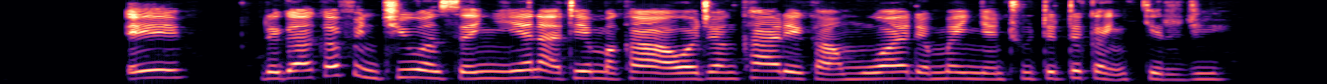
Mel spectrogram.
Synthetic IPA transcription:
ʔɛ˦h | dɪ˨ɡaː˨kɐ˦ɸɪ˨nt͡ʃiː˦wɔ˨nsɐ˦ɲjiː˦jɐ˦naː˨teː˦mɐ˨kaː˦ʔa˨wɐ˦d͡ʒɛ˦ŋkaː˦ɽeː˨kaː˨mʊ˦waː˦da˨mɐ˦˨ɲjɐ˦nt͡ʃuː˦tʊ˦tʊ˦kɐ˨ŋkʲɪ˨ɾd͡ʒiː˦

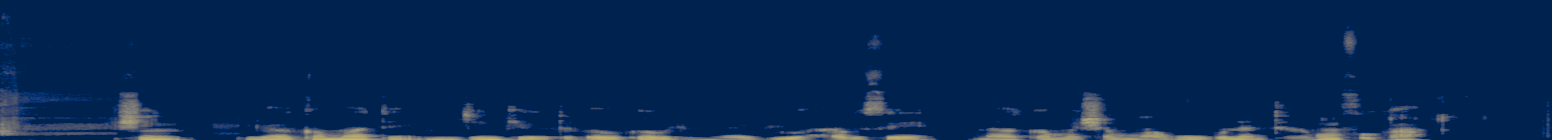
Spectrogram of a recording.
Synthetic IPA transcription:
ʃɪ˦n | jaː˦kaː˨maː˦ta˨ʔɪ̰˨nd͡ʒɪ˦ŋkʲe˨ta˨ɗa˦wkɐ˨rd͡ʒʊ˦mjaː˨bɪ˦ju˦ha˦rsa˦j | na˦kɐ˦mɐ˨ʃɛ˦mːaː˨ɡʷʊ˦ŋɡʷʊ˦nɐ˨ntɐ˨ɽɽɪ˦mɸʊ˨ɡaː˦

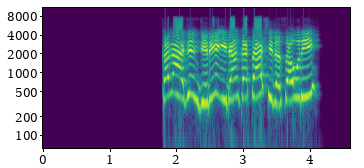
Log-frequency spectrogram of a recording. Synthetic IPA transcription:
kɐ˦naː˨d͡ʒɪ˦˨nd͡ʒɪ˨ɾiː˦ŋʔɪ˨dɐ˦ŋka˦taː˦ʃi˨da˨sa˦wɾiː˦

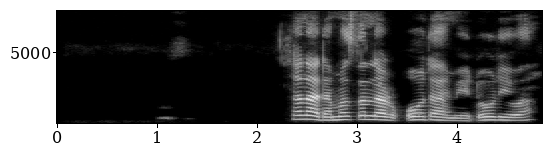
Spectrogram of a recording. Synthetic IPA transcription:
tɐ˦naː˨da˨mɐ˦sʼɐ˦lɐ˨rkʷʼoː˦daː˨meː˨ɗoː˦ɽeː˨waː˦

